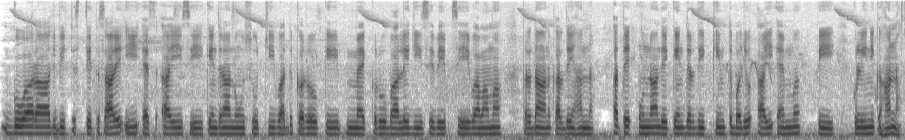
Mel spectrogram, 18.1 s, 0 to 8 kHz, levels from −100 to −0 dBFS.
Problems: constant background noise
